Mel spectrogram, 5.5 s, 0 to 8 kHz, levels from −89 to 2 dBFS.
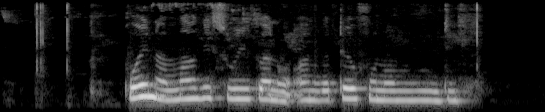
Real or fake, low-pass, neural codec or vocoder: real; 7.2 kHz; none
